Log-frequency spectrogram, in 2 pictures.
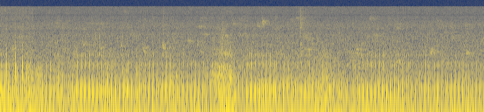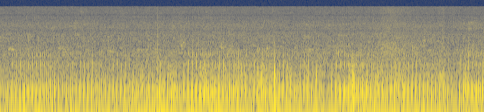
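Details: Korean shorthair house cat purring indoors, one of three male cats in a home where purring goes on all day: a steady, low, rumbling purr throughout, with faint rustles and a couple of small clicks.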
